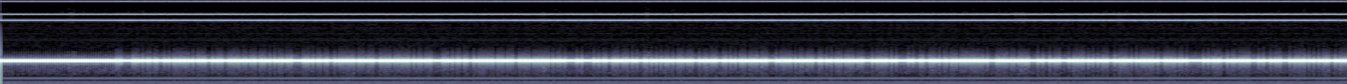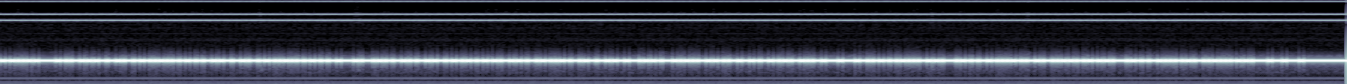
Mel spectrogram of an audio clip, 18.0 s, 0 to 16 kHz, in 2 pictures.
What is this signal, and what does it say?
PSK63, about 62.5 baud.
